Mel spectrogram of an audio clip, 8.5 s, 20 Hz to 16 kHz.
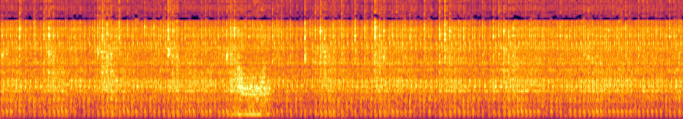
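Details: Briggs vertical lawnmower engine converted to horizontal with an oil splasher; valves lapped, giving only 60 psi compression. First run: a lumpy, uneven single-cylinder idle with stumbles, and the carburetor is leaking. Running rough on low compression.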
